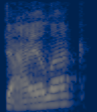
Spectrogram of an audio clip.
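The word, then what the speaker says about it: Dälek: Dalek, but with the umlaut, apparently it's pronounced dialect, like dialect.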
